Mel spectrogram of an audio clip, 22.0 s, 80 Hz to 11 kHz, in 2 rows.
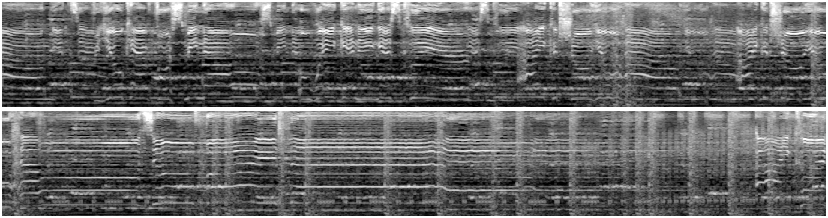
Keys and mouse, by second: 1.2 x, 3.3 x, 5.7-7.9 drag, 7.9-9.0 middle drag, 7.9 x, 10.1 KP_2, 11.6 KP_1, 16.2 g, 17.8 g, 21.7 z.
